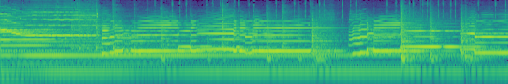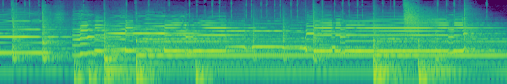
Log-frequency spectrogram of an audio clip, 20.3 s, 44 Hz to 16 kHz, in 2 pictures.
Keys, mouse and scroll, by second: 0.0 Tab, 0.4 alt+click, 2.2-2.9 scroll up 2, 2.5 alt+middle click, 3.0 shift+click, 3.5 shift+click, 4.5 shift+click, 4.7 shift+click, 5.2 alt+middle click, 5.9 shift+click, 6.2 shift+click, 6.6 ctrl+z, 6.8 shift+click, 7.1 shift+click, 7.3 alt+middle click, 7.7 shift+click, 8.0 shift+click, 8.5 shift+click, 8.5 shift+click, 8.8 shift+click, 9.2 shift+click, 9.3 alt+middle click, 10.2 shift+click, 10.7 shift+click, 10.7 shift+click, 11.0 shift+click, 11.8 shift+click, 12.6 shift+click, 14.1 shift+click, 15.2 shift+click, 15.5 shift+click, 16.1 shift+click, 16.8 shift+click, 17.1 shift+click, 17.5 shift+click, 17.5 alt+middle click, 18.0 shift+click, 18.3 shift+click, 18.5 alt+click, 19.1 shift+click, 19.7 scroll up 1, 19.9 alt+click.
